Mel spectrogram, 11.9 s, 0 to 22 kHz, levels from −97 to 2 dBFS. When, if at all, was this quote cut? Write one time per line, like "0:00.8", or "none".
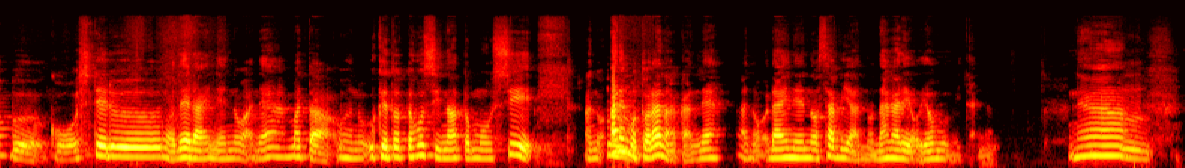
0:10.7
